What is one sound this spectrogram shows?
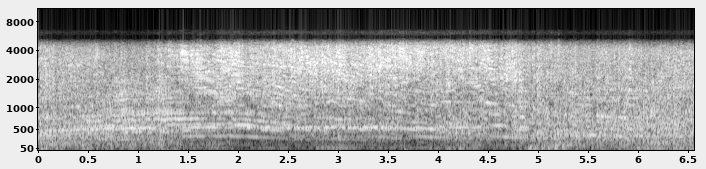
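Race car engines roar loudly, rising and falling in pitch as cars speed past.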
